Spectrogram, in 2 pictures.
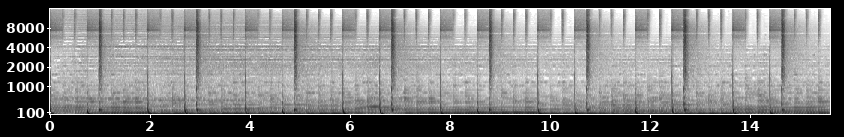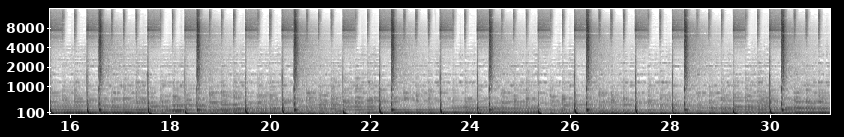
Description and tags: This is a trap infused synthwave 16 bar loop which I did with no purpose, so maybe you can find it useful for your #cyberpunk or #gaming project. Enjoy!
